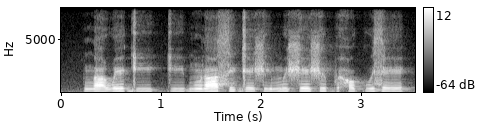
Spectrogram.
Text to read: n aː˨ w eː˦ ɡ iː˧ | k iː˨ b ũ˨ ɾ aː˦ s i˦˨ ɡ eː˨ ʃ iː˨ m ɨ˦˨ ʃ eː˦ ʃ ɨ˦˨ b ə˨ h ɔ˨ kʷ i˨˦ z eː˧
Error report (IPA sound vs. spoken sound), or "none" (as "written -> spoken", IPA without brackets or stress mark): none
